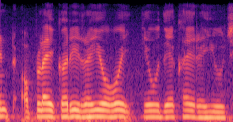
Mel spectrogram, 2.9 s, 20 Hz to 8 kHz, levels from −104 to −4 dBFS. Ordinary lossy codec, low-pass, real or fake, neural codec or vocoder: Opus, 64 kbps; 7.2 kHz; real; none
